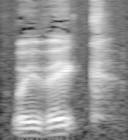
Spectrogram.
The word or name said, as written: uaimh bheag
